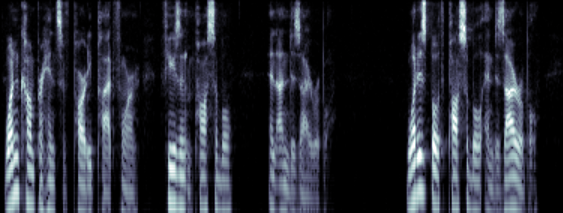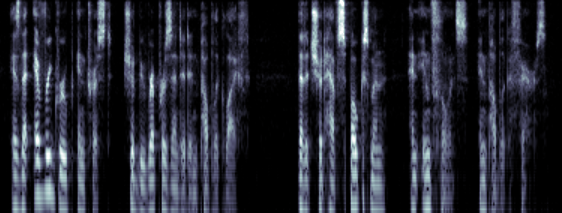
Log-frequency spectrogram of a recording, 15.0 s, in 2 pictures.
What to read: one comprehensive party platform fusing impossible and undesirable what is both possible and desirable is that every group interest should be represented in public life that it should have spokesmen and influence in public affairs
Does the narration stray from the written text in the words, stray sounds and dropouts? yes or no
no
